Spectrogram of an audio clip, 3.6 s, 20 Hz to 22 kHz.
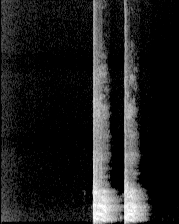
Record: cough_length: 3.6 s
cough_amplitude: 30684
cough_signal_mean_std_ratio: 0.34
survey_phase: alpha (2021-03-01 to 2021-08-12)
age: 18-44
gender: Male
wearing_mask: 'No'
symptom_none: true
smoker_status: Never smoked
respiratory_condition_asthma: false
respiratory_condition_other: false
recruitment_source: REACT
submission_delay: 1 day
covid_test_result: Negative
covid_test_method: RT-qPCR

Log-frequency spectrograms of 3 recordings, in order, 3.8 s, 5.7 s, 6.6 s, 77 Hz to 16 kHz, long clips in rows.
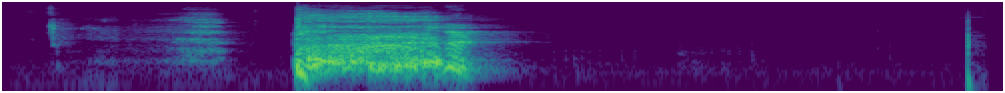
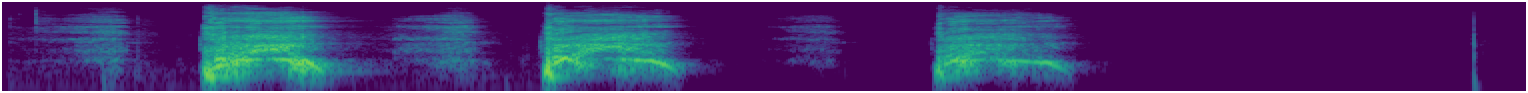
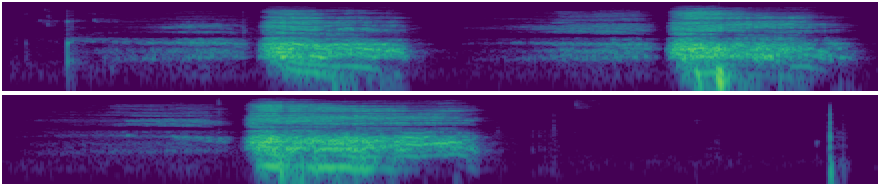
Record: cough_length: 3.8 s
cough_amplitude: 32767
cough_signal_mean_std_ratio: 0.36
three_cough_length: 5.7 s
three_cough_amplitude: 32768
three_cough_signal_mean_std_ratio: 0.41
exhalation_length: 6.6 s
exhalation_amplitude: 27480
exhalation_signal_mean_std_ratio: 0.47
survey_phase: alpha (2021-03-01 to 2021-08-12)
age: 65+
gender: Male
wearing_mask: 'No'
symptom_new_continuous_cough: true
symptom_shortness_of_breath: true
symptom_diarrhoea: true
symptom_fatigue: true
symptom_onset: 4 days
smoker_status: Never smoked
respiratory_condition_asthma: true
respiratory_condition_other: false
recruitment_source: Test and Trace
submission_delay: 2 days
covid_test_result: Positive
covid_test_method: RT-qPCR
covid_ct_value: 14.6
covid_ct_gene: ORF1ab gene
covid_ct_mean: 15.1
covid_viral_load: 11000000 copies/ml
covid_viral_load_category: High viral load (>1M copies/ml)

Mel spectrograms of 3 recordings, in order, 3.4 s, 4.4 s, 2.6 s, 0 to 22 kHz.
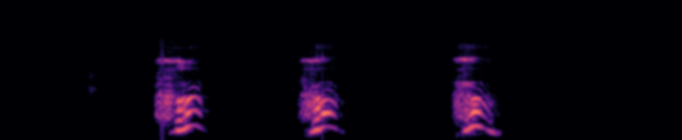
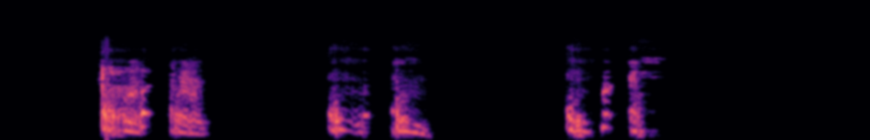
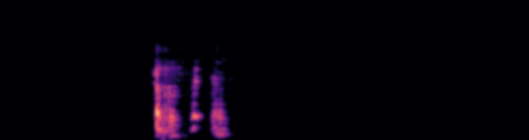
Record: exhalation_length: 3.4 s
exhalation_amplitude: 9780
exhalation_signal_mean_std_ratio: 0.28
three_cough_length: 4.4 s
three_cough_amplitude: 16371
three_cough_signal_mean_std_ratio: 0.36
cough_length: 2.6 s
cough_amplitude: 25520
cough_signal_mean_std_ratio: 0.14
survey_phase: beta (2021-08-13 to 2022-03-07)
age: 45-64
gender: Female
wearing_mask: 'No'
symptom_none: true
smoker_status: Never smoked
respiratory_condition_asthma: false
respiratory_condition_other: false
recruitment_source: REACT
submission_delay: 1 day
covid_test_result: Negative
covid_test_method: RT-qPCR
influenza_a_test_result: Negative
influenza_b_test_result: Negative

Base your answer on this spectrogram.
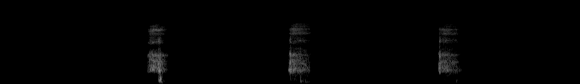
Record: exhalation_length: 5.8 s
exhalation_amplitude: 1929
exhalation_signal_mean_std_ratio: 0.22
survey_phase: beta (2021-08-13 to 2022-03-07)
age: 18-44
gender: Female
wearing_mask: 'No'
symptom_none: true
smoker_status: Never smoked
respiratory_condition_asthma: false
respiratory_condition_other: false
recruitment_source: REACT
submission_delay: 1 day
covid_test_result: Negative
covid_test_method: RT-qPCR
influenza_a_test_result: Unknown/Void
influenza_b_test_result: Unknown/Void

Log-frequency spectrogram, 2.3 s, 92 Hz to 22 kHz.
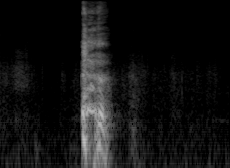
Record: cough_length: 2.3 s
cough_amplitude: 10190
cough_signal_mean_std_ratio: 0.27
survey_phase: alpha (2021-03-01 to 2021-08-12)
age: 45-64
gender: Male
wearing_mask: 'No'
symptom_none: true
smoker_status: Never smoked
respiratory_condition_asthma: false
respiratory_condition_other: false
recruitment_source: REACT
submission_delay: 1 day
covid_test_result: Negative
covid_test_method: RT-qPCR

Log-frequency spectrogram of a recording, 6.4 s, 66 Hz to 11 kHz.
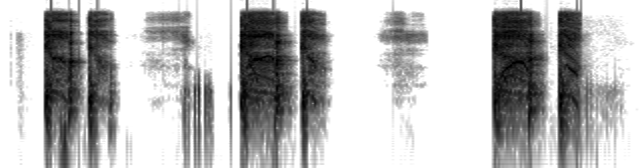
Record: three_cough_length: 6.4 s
three_cough_amplitude: 28901
three_cough_signal_mean_std_ratio: 0.42
survey_phase: alpha (2021-03-01 to 2021-08-12)
age: 45-64
gender: Female
wearing_mask: 'No'
symptom_cough_any: true
symptom_fatigue: true
symptom_change_to_sense_of_smell_or_taste: true
symptom_onset: 5 days
smoker_status: Never smoked
respiratory_condition_asthma: false
respiratory_condition_other: false
recruitment_source: Test and Trace
submission_delay: 2 days
covid_test_result: Positive
covid_test_method: RT-qPCR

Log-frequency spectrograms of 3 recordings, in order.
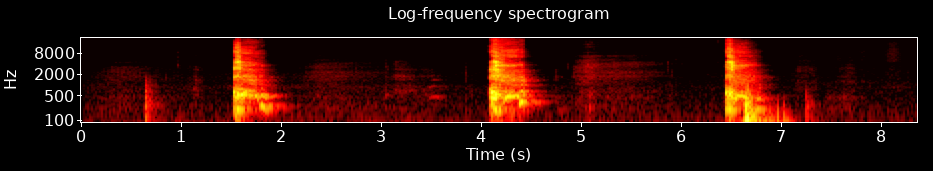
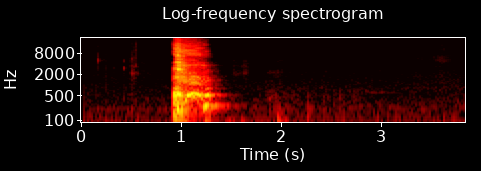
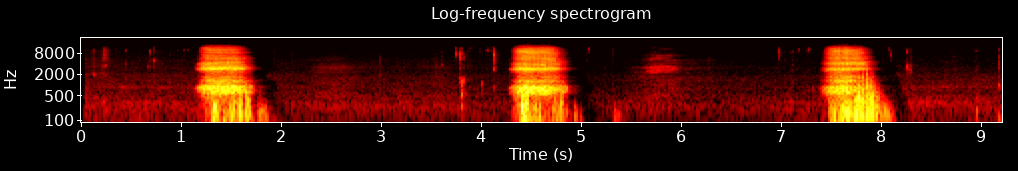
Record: three_cough_length: 8.4 s
three_cough_amplitude: 18782
three_cough_signal_mean_std_ratio: 0.25
cough_length: 3.8 s
cough_amplitude: 10267
cough_signal_mean_std_ratio: 0.24
exhalation_length: 9.2 s
exhalation_amplitude: 21094
exhalation_signal_mean_std_ratio: 0.31
survey_phase: beta (2021-08-13 to 2022-03-07)
age: 65+
gender: Female
wearing_mask: 'No'
symptom_none: true
smoker_status: Never smoked
respiratory_condition_asthma: true
respiratory_condition_other: false
recruitment_source: REACT
submission_delay: 1 day
covid_test_result: Negative
covid_test_method: RT-qPCR
influenza_a_test_result: Unknown/Void
influenza_b_test_result: Unknown/Void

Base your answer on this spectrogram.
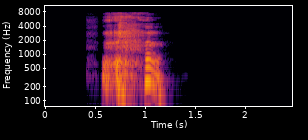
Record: cough_length: 2.5 s
cough_amplitude: 24567
cough_signal_mean_std_ratio: 0.33
survey_phase: beta (2021-08-13 to 2022-03-07)
age: 65+
gender: Female
wearing_mask: 'No'
symptom_cough_any: true
symptom_change_to_sense_of_smell_or_taste: true
symptom_loss_of_taste: true
symptom_other: true
smoker_status: Current smoker (1 to 10 cigarettes per day)
respiratory_condition_asthma: true
respiratory_condition_other: false
recruitment_source: Test and Trace
submission_delay: 2 days
covid_test_result: Positive
covid_test_method: RT-qPCR
covid_ct_value: 25.6
covid_ct_gene: N gene
covid_ct_mean: 26.0
covid_viral_load: 3000 copies/ml
covid_viral_load_category: Minimal viral load (< 10K copies/ml)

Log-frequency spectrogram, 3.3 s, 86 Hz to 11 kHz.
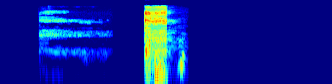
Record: cough_length: 3.3 s
cough_amplitude: 30795
cough_signal_mean_std_ratio: 0.22
survey_phase: beta (2021-08-13 to 2022-03-07)
age: 18-44
gender: Female
wearing_mask: 'No'
symptom_none: true
smoker_status: Ex-smoker
respiratory_condition_asthma: false
respiratory_condition_other: false
recruitment_source: REACT
submission_delay: 1 day
covid_test_result: Negative
covid_test_method: RT-qPCR
influenza_a_test_result: Negative
influenza_b_test_result: Negative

